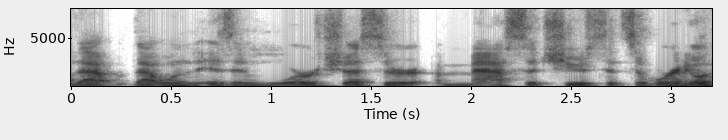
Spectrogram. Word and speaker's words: Worcester: that one is in worcester massachusetts so we're gonna go the opposite direction so i'm gonna apparently it's pronounced wooster if you're from the northeast wooster worcestershire worst destroyer yeah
